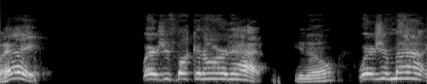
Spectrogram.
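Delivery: put-on very high, shrill, raging, angry scream. Speaker reenacts walking onto a job site up to a worker: retelling screaming at someone. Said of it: "Like I'm screaming at him".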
